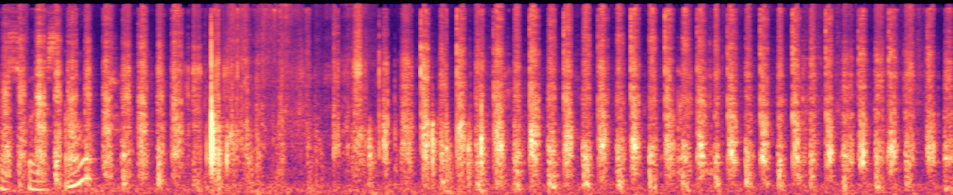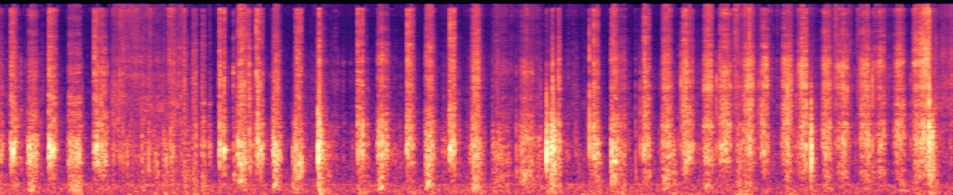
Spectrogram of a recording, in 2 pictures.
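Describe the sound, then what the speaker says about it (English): Scissors snip around a paper octopus face in quick, close bursts of rapid cutting strokes, with brief pauses between runs and no talking. "I'm going to quickly cut my octopus face out."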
